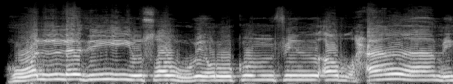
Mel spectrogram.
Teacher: هو الذي یا مدہ ہے, ایک الف کی مقدار میں کھینچ کر پڑھیں گے.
